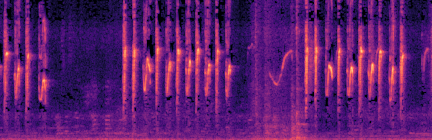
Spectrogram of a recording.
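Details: Black sunbird delivering runs of brisk, sharp, high notes in steady succession, with a brief swooping whistle and a soft rustle between the bursts.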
